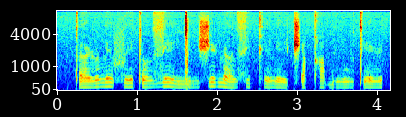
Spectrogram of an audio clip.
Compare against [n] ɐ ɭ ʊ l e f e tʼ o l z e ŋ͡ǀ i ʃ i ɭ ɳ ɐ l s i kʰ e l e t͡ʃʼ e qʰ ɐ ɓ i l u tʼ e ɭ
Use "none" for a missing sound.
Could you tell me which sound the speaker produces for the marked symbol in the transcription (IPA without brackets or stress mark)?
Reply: tʼ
